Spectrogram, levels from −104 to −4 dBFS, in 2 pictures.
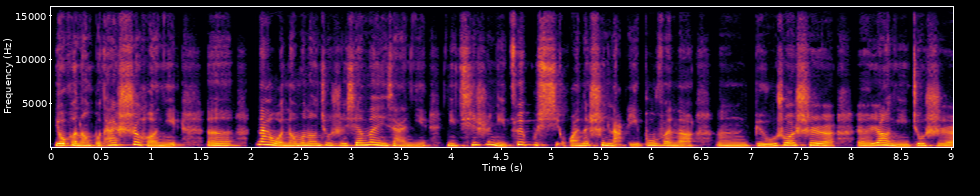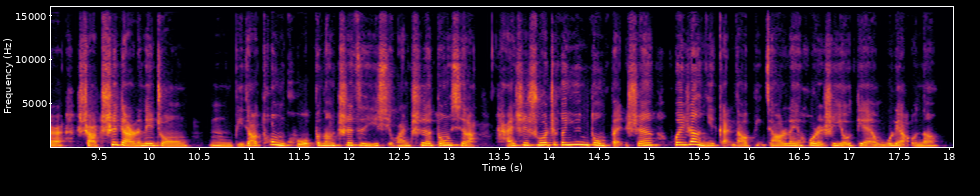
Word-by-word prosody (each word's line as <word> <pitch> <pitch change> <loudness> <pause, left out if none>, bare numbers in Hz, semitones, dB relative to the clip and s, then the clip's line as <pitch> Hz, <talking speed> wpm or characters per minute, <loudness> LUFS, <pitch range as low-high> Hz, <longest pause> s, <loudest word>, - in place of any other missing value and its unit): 有 215 +1 +6
可 230 - +3
能 195 -1 +3
不 195 - -3
太 245 +5 +2
适 255 +5 0
合 180 -9 -1
你。 165 -5 -2 0.2
嗯， 225 -2 +1 0.2
那 320 -4 +3
我 200 -5 +4
能 195 +3 +3
不 235 - +5
能 225 -1 +3
就 240 0 0
是 225 -3 -2
先 255 +4 +4
问 275 -2 +5
一 215 - +2
下 190 - -2
你， 175 0 -6 0.2
你 200 -4 -1
其 195 +8 -2
实 275 +2 -2
你 220 -10 +3
最 295 - -2
不 265 -1 -4
喜 250 0 -5
欢 190 +1 -2
的 215 - +1
是 230 +2 -1
哪 215 -4 +2
一 - - -6
部 240 +4 0
分 205 -3 0
呢？ 170 -2 -2 0.2
嗯， 180 -1 -1
比 190 +1 -3
如 180 +2 +2
说 245 +2 +4
是， 235 -5 +2 0.2
呃， 195 - 0
让 250 -1 +5
你 165 -3 -2
就 205 +5 0
是 185 -4 -2
少 - - -1
吃 280 - +1
点 260 - +4
儿 - - +1
的 180 - -1
那 220 +1 +3
种， 165 -2 -4 0.2
嗯， 175 -4 -4
比 175 +1 -8
较 190 0 +1
痛 250 +2 +2
苦 170 -8 -2
不 245 - -2
能 205 -2 +2
吃 245 +4 +1
自 235 -2 -2
己 190 0 -1
喜 200 +1 -7
欢 185 0 -3
吃 245 - -1
的 225 - +3
东 235 +3 +4
西 240 -2 -2
了， 180 -5 -2 0.2
还 180 +2 -3
是 250 +4 +1
说 260 +2 +3
这 275 +1 -4
个 275 - +1
运 285 0 +5
动 240 -6 +2
本 - - -7
身 245 +3 +1
会 285 -1 0
让 300 -3 +3
你 195 +1 -2
感 - - -7
到 180 +1 -4
比 240 +7 -16
较 185 -6 -3
累， 200 +1 0
或 210 +5 +1
者 190 - 0
是 175 +3 -4
有 185 -2 -1
点 190 -3 -3
无 190 - -4
聊 190 -2 -2
呢？ 175 +2 -5
210 Hz, 315 characters per minute, -22 LUFS, 185-245 Hz, 0.2 s, 有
